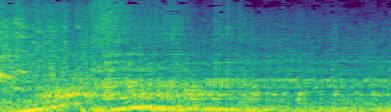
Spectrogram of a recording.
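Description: Car engine revving: the pitch climbs quickly, holds high for about a second, then eases off a little.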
